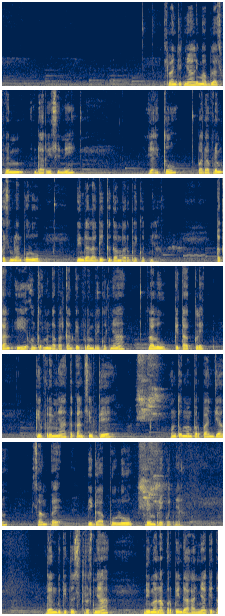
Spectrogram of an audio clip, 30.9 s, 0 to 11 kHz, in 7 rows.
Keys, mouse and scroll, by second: 5.9 click, 8.3 click, 9.9-12.1 drag, 14.0 i, 15.8 shift+d, 16.1 click, 19.6 shift+d.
